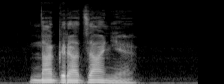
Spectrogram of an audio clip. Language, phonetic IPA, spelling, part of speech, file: Polish, [ˌnaɡraˈd͡zãɲɛ], nagradzanie, noun, Pl-nagradzanie.ogg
